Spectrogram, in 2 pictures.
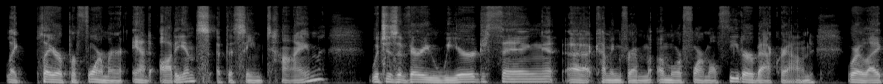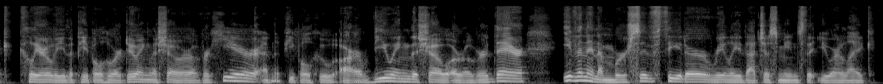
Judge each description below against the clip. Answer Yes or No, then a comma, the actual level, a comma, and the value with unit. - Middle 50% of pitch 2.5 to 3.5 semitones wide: No, average, 4.3 semitones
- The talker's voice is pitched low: Yes, low, 100 Hz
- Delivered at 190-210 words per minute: Yes, average, 200 wpm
